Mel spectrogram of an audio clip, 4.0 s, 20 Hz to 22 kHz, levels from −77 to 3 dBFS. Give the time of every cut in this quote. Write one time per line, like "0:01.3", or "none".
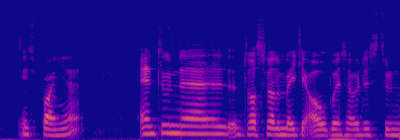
none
